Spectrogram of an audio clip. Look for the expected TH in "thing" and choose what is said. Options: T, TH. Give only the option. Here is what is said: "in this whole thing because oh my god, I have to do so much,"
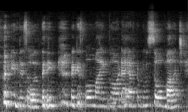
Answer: T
